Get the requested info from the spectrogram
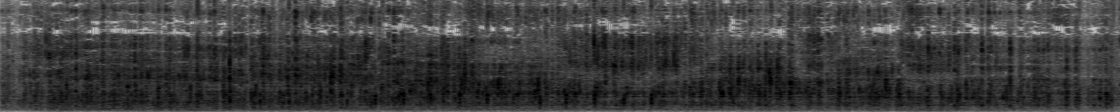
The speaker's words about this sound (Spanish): Así que muchísimas gracias de corazón y muchísimas gracias a todos los bomberos que nos están acompañando que ellos son el símbolo del sacrificio, el valor y la abnegación. Así que eh, creo que merecen un aplauso muy especial nuestros bomberos.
